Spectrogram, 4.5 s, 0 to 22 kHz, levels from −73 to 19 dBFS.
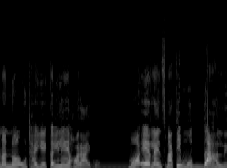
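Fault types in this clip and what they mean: Mains hum: Power-line current leaks into the signal, through a ground loop or a nearby transformer. Here a steady 60 Hz tone sits under the speech from 1.07 to 3.04 s. It runs roughly 30 dB below the speech.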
